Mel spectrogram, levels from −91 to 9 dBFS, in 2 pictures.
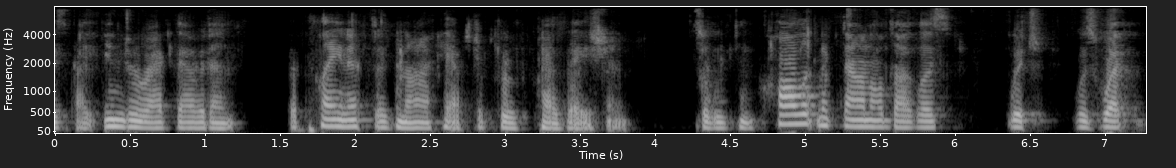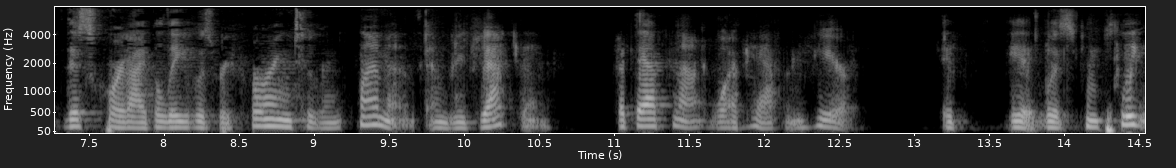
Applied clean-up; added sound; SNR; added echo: neural mask model Resemble Enhance denoiser.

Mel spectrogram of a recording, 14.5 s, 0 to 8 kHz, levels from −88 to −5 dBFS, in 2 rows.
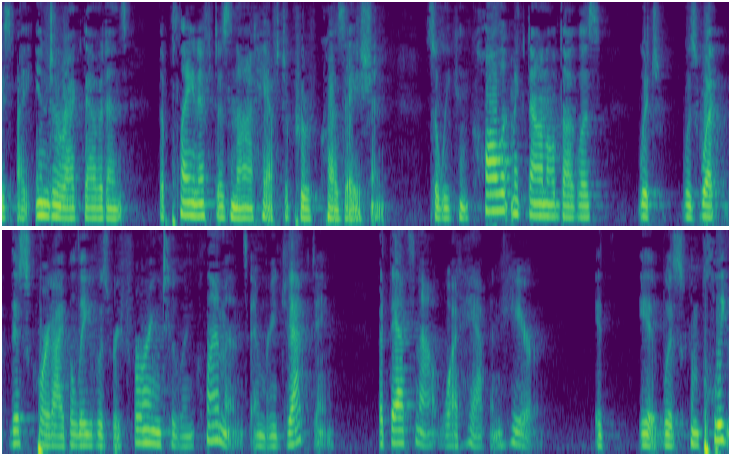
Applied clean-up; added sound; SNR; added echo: none; none; none; none.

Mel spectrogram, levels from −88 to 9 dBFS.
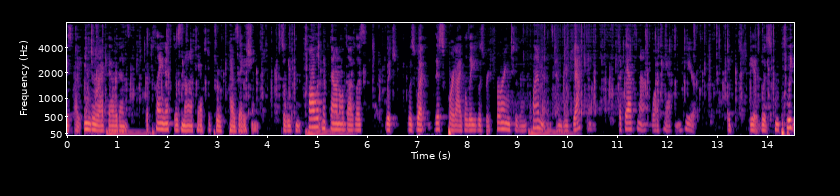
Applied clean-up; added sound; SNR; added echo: classical method Wiener filter.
